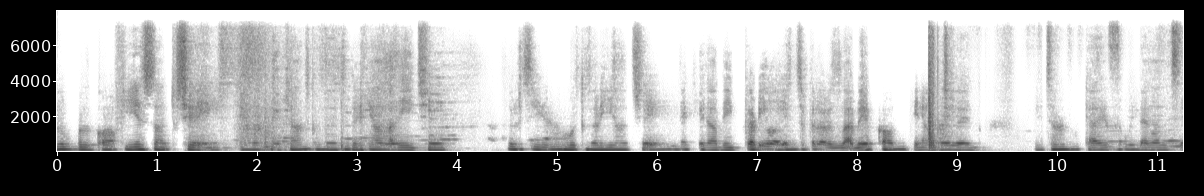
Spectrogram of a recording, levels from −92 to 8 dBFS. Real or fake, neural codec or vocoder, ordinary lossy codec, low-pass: fake; codec, 16 kHz, 0.5 kbps, X-Codec, HuBERT features, trained on general audio; none; 7.2 kHz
